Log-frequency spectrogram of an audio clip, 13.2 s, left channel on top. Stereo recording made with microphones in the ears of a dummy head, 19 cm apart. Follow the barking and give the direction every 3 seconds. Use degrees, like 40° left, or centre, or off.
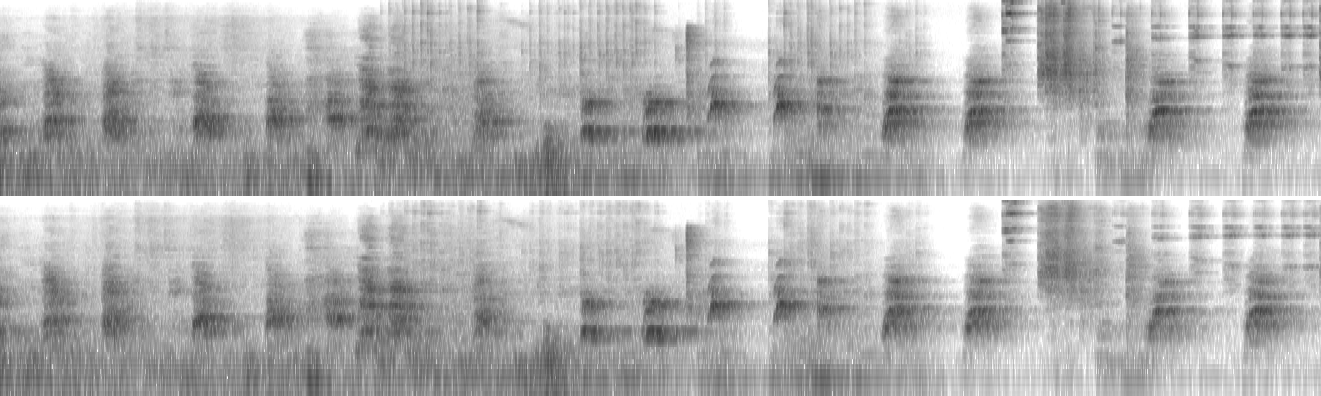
50° right, 30° right, centre, 40° left, 60° left.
